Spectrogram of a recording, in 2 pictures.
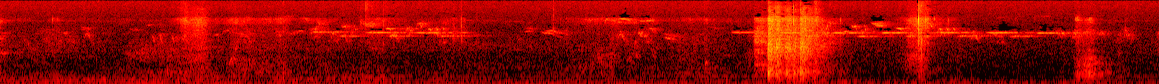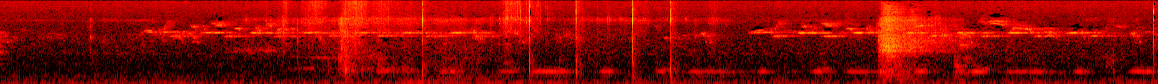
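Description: Faint background noise with small birds chirping on and off, and a brief loud rush of noise about eight seconds in and again about twenty seconds in.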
